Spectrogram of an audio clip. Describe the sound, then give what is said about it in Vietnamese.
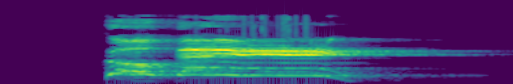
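A human voice imitates the thunderous roar of a giant swelling to nearly five meters tall, a loud, harsh, drawn-out bellow of about two seconds that slides down in pitch and fades out. “Hoàng Tiên Đại Điệu phát ra tiếng gầm kinh trời.”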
